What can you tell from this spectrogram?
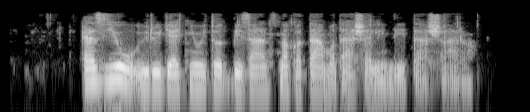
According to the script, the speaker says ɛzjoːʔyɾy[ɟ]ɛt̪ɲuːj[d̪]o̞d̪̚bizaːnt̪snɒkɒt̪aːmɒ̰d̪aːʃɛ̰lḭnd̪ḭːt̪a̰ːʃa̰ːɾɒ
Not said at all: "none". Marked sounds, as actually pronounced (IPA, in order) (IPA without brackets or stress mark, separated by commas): ɟ, t̪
